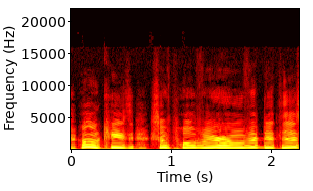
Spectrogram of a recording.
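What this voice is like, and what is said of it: Imitates another person's voice. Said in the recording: “I'm doing your voice. I'm doing your voice.”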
